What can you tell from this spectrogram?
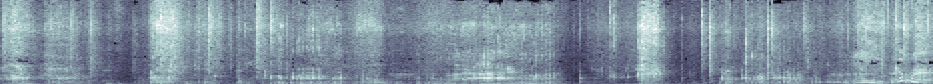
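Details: An English bulldog playing with a tennis ball and attacking a person's feet gives throaty, gravelly "monster" growls and snorting grumbles in uneven bursts. A person speaks at intervals, and higher whining notes come near the end.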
